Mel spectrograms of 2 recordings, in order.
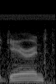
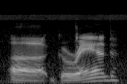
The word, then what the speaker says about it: Garand: A lot of people, the military designation for pronouncing this thing is the Garand, but a lot of people get on to me because I'm mispronouncing it because the guy's name was Garand. Both ways of pronouncing it are correct for this, but just to avoid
